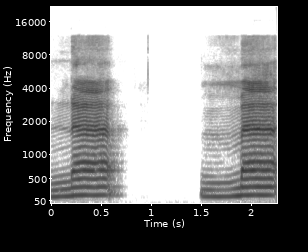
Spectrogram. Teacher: নুন এবং মিম এই দুটি হারফের যে মাখরজ, এটি হচ্ছে দুইটি জায়গার সমন্বয়, একটা হচ্ছে নাক এবং মুখের সমন্বয়ে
